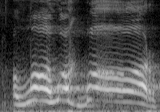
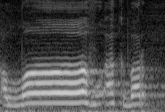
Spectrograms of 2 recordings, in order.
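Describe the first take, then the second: First: The final syllable bar is drawn out long. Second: No vowel is drawn out long. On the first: It likens God to a drum. The speaker calls it wrong. "panjang bar, nampak macam bersemangat padahal salah" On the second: God is the greatest. The speaker calls it right. "patutnya Allahu Akbar. Akbar tak boleh panjang"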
